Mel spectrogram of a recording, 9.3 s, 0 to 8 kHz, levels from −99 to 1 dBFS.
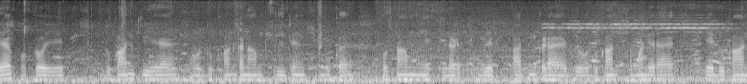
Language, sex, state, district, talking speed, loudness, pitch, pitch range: Rajasthani, male, Rajasthan, Churu, 200 wpm, -19 LUFS, 110 Hz, 110-115 Hz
